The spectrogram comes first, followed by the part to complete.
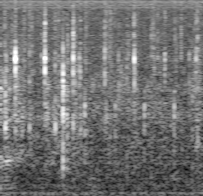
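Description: Near silence: faint background with a few scattered faint ticks.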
